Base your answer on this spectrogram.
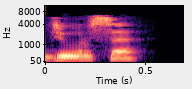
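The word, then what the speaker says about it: Дюрсо: Только правильно говорить Дюрса, потверже. Дюрса», — повторил парень.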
